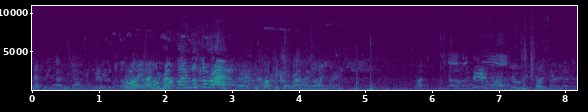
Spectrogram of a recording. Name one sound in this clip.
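Men shout and call out nearby outdoors.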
